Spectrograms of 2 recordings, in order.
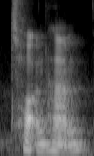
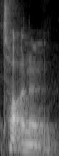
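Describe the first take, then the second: First: The last syllable is a full 'ham'. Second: The last syllable is a weak 'um'. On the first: The speaker calls it wrong. "they actually pronounce the ham" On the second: The speaker calls it right. "it's like an um sound at the end there"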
